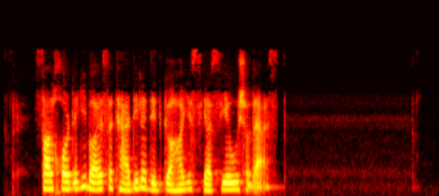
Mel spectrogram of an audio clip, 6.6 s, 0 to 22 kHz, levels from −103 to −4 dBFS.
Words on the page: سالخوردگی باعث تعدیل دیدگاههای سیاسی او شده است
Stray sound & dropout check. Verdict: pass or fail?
pass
